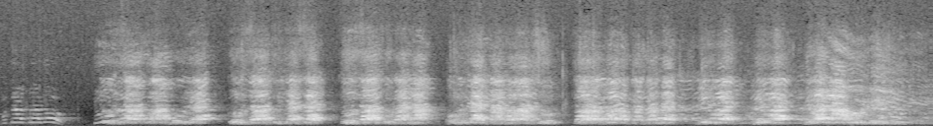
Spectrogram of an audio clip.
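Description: Large rally crowd chanting in unison, the many voices rising in repeated shouts about every second and a half, after a brief single call right at the start.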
